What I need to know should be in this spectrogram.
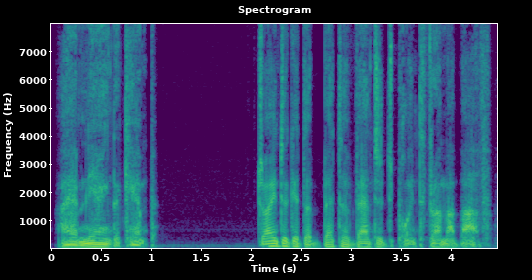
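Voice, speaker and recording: A man playing a noble, resolute warrior king in a video game, with an African accent, a deep gravelly voice and formal, measured diction. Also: dry recording, studio quality, heavily acted. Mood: calm, resolute.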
